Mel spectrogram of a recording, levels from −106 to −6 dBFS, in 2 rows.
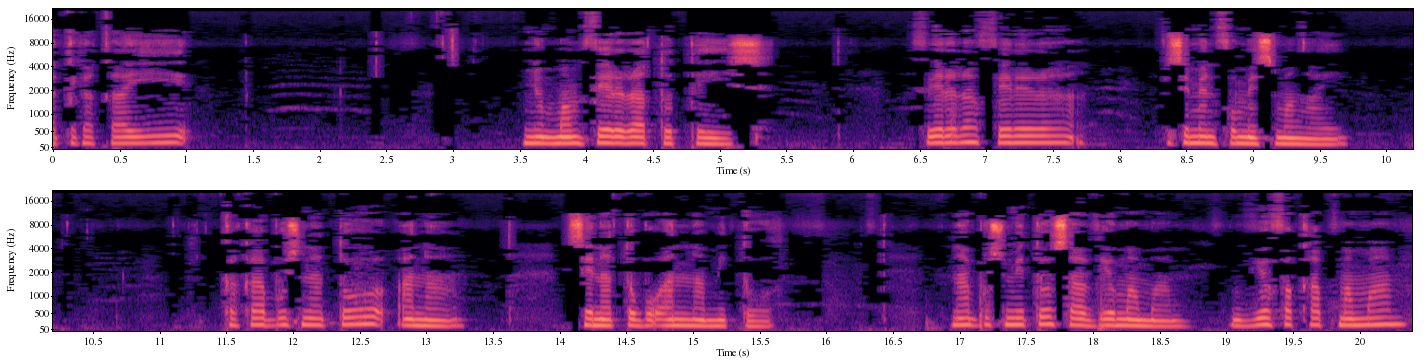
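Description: Heavy WMA compression runs throughout the speech. Its ringing, washy character and hiss that breathes with the signal set it apart from steady background noise; the damage likely fits a 32 kbps encode.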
